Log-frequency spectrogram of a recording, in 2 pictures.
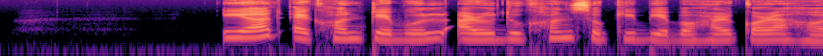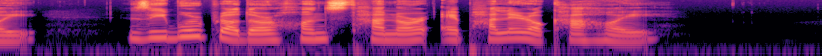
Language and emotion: Assamese, neutral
